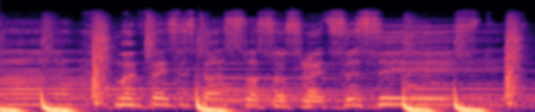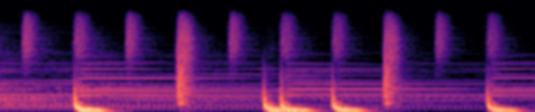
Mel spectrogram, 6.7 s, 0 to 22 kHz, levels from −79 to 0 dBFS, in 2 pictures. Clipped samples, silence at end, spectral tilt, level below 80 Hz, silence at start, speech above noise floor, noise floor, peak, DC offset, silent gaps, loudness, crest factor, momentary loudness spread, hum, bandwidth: under 0.1%; 0 s; -5 dB/octave; -18 dBFS; 0 s; 25 dB; -39 dBFS; 0 dBFS; under 0.1%; none; -16 LUFS; 14 dB; 15 LU; none; 16 kHz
